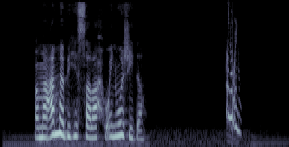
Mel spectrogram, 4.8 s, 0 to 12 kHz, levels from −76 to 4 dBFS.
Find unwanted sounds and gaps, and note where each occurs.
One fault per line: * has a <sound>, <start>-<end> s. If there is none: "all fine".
* has a chirp, 3.8-4.0 s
